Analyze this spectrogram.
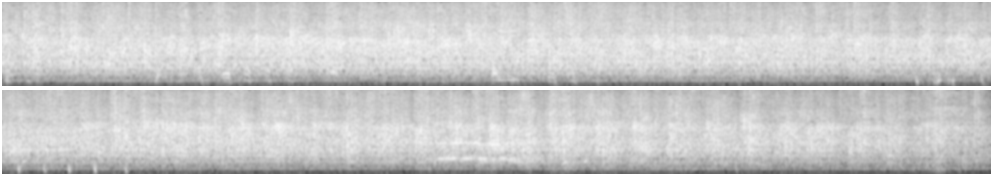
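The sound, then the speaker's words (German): A church audience stands and applauds people honoured for their work in the Kingdom of God, a dense steady clatter of many hands clapping for the full length, loud and even, with a brief burst of rhythmic low thumps partway through. “Ich würde sagen, um sie heute mit Ehre zu empfangen, steht doch mal auf und gibt ihnen Applaus für das, was sie wirklich investieren im Reich Gottes.”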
